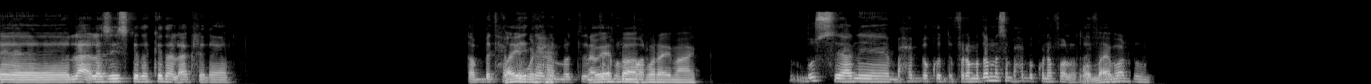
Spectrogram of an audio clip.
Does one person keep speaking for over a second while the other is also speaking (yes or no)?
yes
